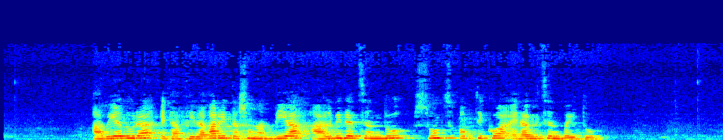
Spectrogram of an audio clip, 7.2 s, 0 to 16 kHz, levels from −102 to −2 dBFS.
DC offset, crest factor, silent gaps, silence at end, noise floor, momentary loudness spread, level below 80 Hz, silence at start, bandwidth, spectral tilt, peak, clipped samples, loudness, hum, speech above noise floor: under 0.1%; 16 dB; none; 1.2 s; -65 dBFS; 7 LU; -68 dBFS; 0.95 s; 5.4 kHz; -8.5 dB/octave; -10 dBFS; under 0.1%; -24 LUFS; none; 42 dB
